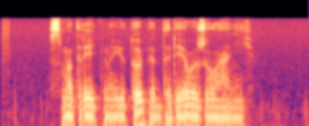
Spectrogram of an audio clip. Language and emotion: Russian, neutral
